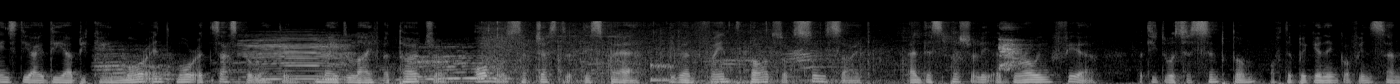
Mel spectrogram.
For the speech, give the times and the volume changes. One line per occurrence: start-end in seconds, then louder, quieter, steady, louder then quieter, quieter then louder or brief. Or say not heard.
0.0-13.9 steady.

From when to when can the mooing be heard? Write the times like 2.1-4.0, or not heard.
0.9-8.5.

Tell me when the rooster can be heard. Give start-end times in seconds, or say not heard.
9.0-10.2.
